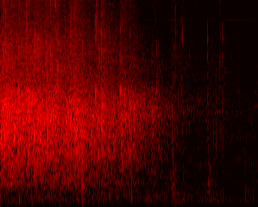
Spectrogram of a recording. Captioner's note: applause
